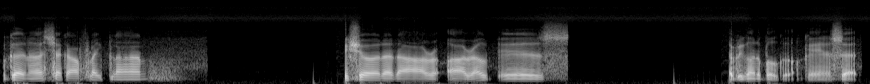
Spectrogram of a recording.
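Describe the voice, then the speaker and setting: Male pilot-instructor, slightly low pitch, casual and reassuring, heard through a cockpit headset with aircraft noise. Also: fairly even intonation, unhurried, pauses often, fairly bright tone, smooth. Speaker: pilot giving flight instruction. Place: small plane cockpit in flight operations. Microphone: aviation headset. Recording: noisy aircraft cockpit intercom.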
